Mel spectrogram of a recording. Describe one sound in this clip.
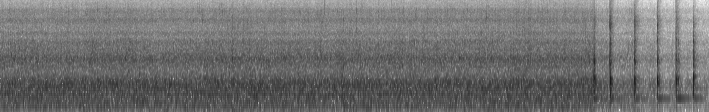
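Water pours and splashes steadily into a pan of water.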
